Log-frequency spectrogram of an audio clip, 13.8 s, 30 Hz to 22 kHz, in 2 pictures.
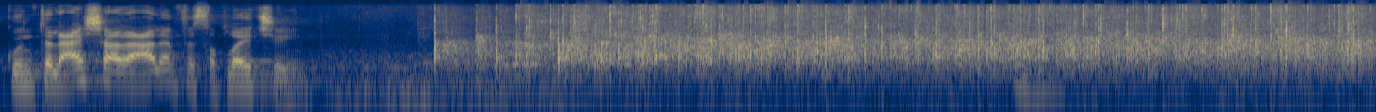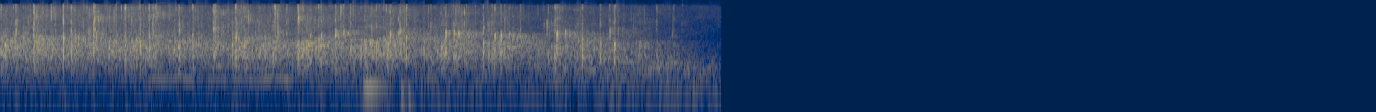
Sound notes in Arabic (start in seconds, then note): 2.1 تصفيق الجمهور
